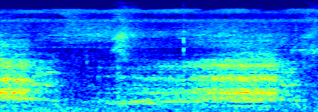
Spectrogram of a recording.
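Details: A troop of howler monkeys surrounding a camper in the Costa Rican rainforest gives deep, rolling roars that swell and fade in a broad, breathy wash, amid cicadas, frogs and birds.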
